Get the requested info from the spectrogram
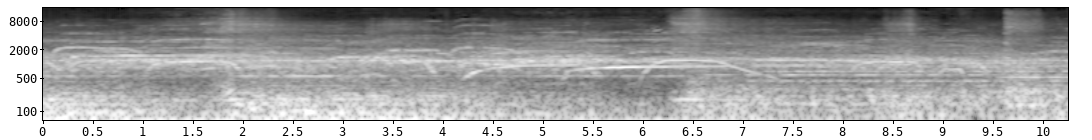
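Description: Loud concert music through an arena sound system, with a heavy bass and a few sharp hits, and a crowd of fans screaming over it in rising and falling cries.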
